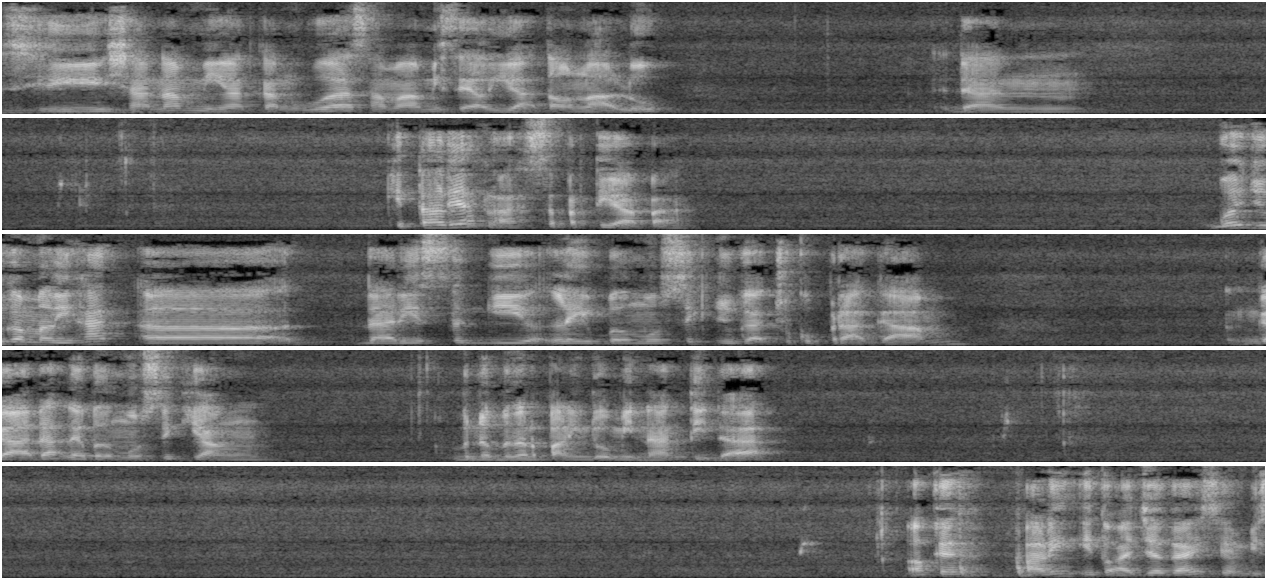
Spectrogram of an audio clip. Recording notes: Instagram Live Session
